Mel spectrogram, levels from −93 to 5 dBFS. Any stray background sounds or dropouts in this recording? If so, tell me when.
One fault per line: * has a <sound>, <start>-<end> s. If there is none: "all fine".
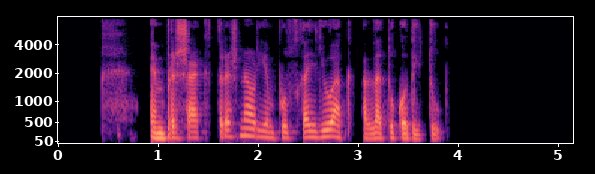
all fine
